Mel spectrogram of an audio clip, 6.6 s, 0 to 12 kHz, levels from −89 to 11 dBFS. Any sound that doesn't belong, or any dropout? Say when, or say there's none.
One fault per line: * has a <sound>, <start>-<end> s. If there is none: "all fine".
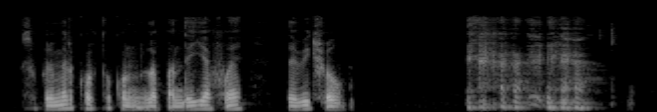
* has a laugh, 4.6-6.2 s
